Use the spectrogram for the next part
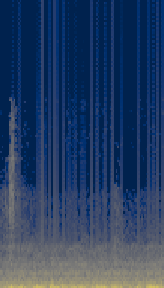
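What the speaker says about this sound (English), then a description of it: "that's my air conditioner." A home air conditioner runs as a steady low hum and whooshing drone near the microphone, continuous and unchanging throughout the moment.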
